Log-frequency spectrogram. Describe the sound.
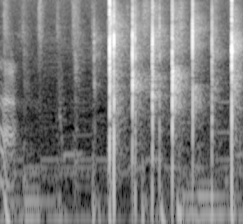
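A short burst of about seven sharp hand claps in an uneven rhythm, following a moment of voices, with a low hum of talk continuing faintly underneath, the speakers giving someone a clap.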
